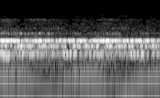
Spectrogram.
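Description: A faint sung naat (devotional poem), one long note held at a steady pitch.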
